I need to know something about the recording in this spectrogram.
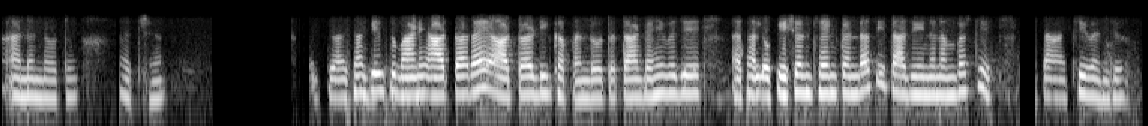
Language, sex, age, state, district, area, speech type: Sindhi, female, 30-45, Uttar Pradesh, Lucknow, urban, conversation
